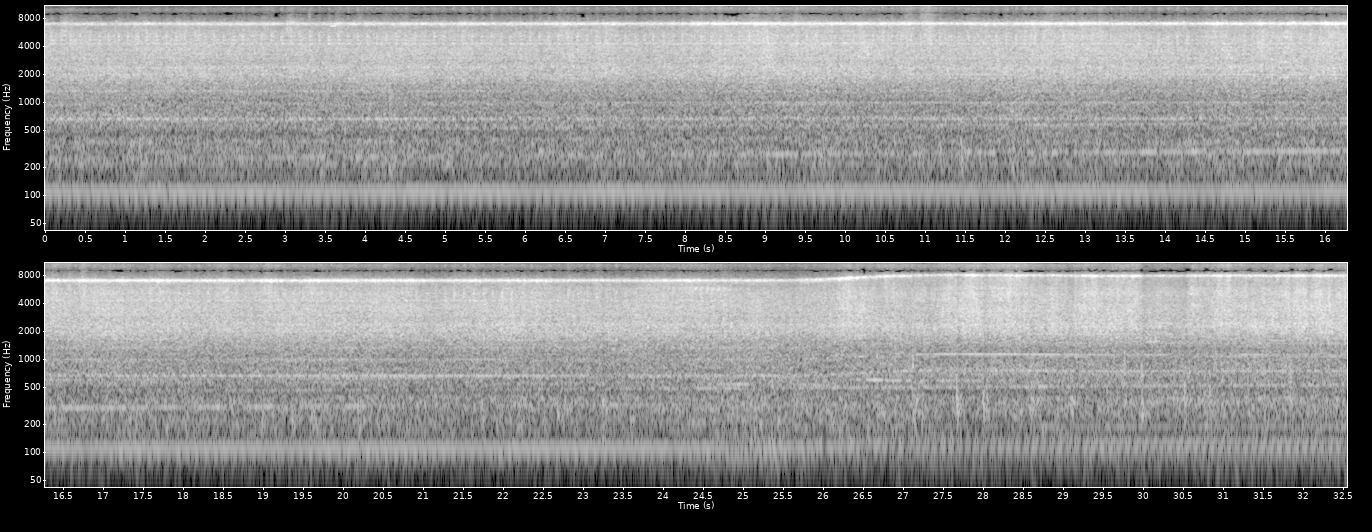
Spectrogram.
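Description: Diesel-electric locomotive running steadily under way, a loud, even low drone with the rumble of the moving train over the rails, heard from close beside the locomotive.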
